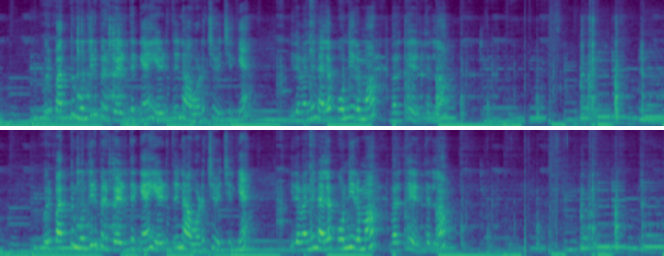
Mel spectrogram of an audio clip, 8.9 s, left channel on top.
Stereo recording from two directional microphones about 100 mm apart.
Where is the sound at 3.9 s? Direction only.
15° right (ahead or behind).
